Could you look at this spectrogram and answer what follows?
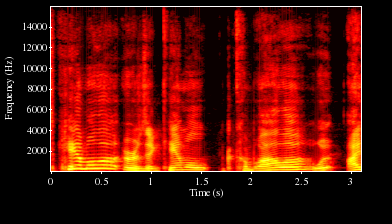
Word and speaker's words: Kamala: Kamala, ba, ba, ba, ba, Kamala, Whenever I start to say her name, I just get out the hard C sound, and then what follows rhymes with bunt.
